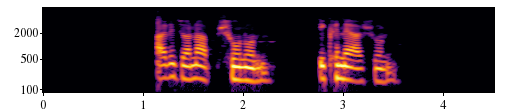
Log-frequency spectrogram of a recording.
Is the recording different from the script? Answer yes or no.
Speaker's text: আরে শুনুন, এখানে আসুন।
yes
